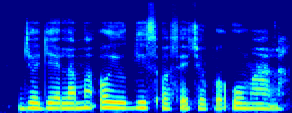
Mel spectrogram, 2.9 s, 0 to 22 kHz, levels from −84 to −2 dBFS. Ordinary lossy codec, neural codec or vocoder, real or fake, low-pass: none; codec, 44.1 kHz, 7.8 kbps, DAC; fake; none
